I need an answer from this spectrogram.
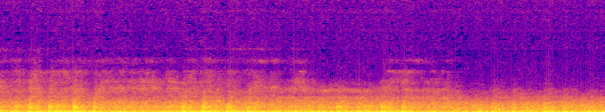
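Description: A train running along the rails with a low, uneven rumble and clatter; its higher sounds die away from about halfway through.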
